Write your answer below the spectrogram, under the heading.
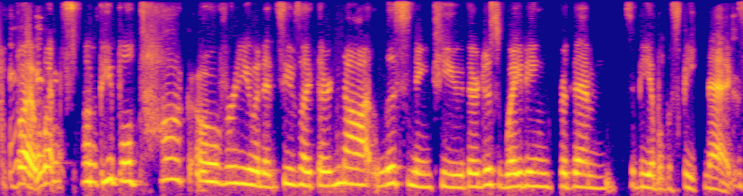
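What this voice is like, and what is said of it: Texan accent. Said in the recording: “I'm from Texas originally... I like that accent”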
